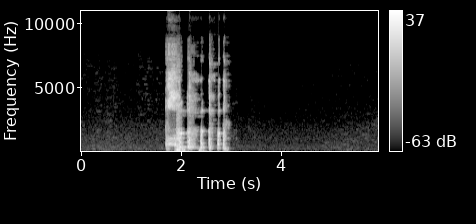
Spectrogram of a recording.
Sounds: Cough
